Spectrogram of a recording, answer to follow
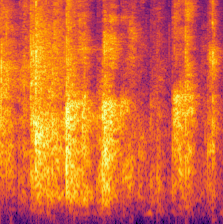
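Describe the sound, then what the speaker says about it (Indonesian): A small classroom group clapping briefly for a fellow student, a short patter of hand claps in a few uneven bursts lasting about two seconds. "Tepuk tangan dong buat kawan kita."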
